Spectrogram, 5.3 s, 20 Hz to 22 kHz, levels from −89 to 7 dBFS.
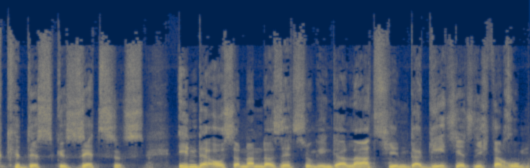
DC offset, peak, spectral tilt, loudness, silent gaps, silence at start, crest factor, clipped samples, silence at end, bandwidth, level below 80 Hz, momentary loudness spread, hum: under 0.1%; -2 dBFS; -5 dB/octave; -17 LUFS; none; 0 s; 14 dB; under 0.1%; 0 s; 19.5 kHz; -58 dBFS; 7 LU; none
